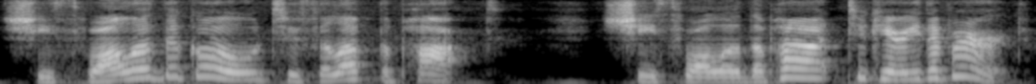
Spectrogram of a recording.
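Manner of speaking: lively storytelling, climbing high on the last line; building rhyme read-aloud. A narrator's reading. Reader carrying children through the repeated rhyme, building read-aloud.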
